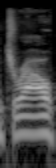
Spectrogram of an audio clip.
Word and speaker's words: drow: then we have the dro and i don't know how to pronounce it some people correct me and say drow but the dro their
